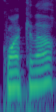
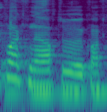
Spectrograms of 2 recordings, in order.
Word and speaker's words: Coinknard: Coinquenard, je prononce. Oui, Coinquenard toujours.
